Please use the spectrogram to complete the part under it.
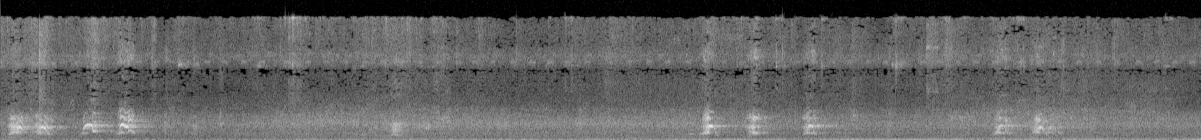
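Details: Rat Terriers Bandit and Jewel at play in the back yard, giving clusters of sharp yipping barks, two or three at a time, separated by quiet stretches, over low background rumble.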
